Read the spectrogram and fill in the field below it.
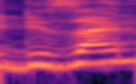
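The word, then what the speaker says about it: design: এবং পরে যদি ভাওয়েল থাকে তখন এস এর উচ্চারণটা জ এর মতো হয়। তো আমাদের এই ডিজাইন শব্দে এস এর আগে আছে ই এবং পরে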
